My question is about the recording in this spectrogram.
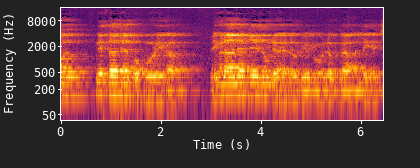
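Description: A Buddhist monk chanting in a steady, intoned male voice. He holds each note in long phrases, with a brief break about three seconds in.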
